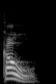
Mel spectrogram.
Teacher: ওয়াও লিনকে নরম আওয়াজে তাড়াতাড়ি পড়তে হয়, টান দেওয়া নিষেধ।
